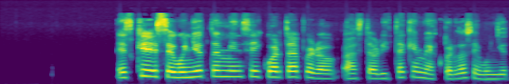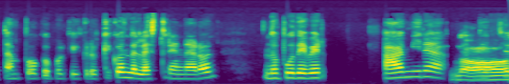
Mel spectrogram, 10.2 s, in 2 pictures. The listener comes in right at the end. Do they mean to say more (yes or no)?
yes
